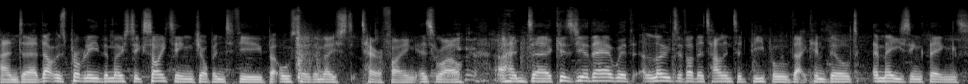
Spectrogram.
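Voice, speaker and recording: Speaking fairly quickly with hardly any pauses, a man keeps a medium pitch and fairly even intonation. Noticeable background noise is present. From UK. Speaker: toy designer. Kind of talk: interview.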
